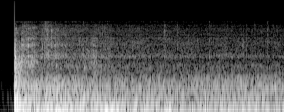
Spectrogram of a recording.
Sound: fire crackling

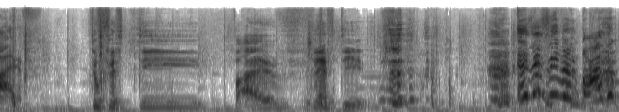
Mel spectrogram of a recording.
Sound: laughs

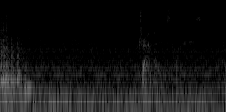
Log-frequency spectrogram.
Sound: whispers

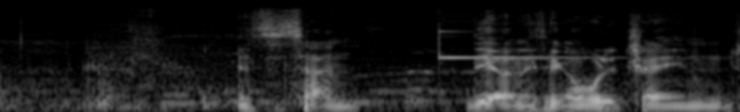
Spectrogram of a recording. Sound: bell chimes

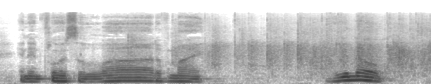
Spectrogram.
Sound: applause

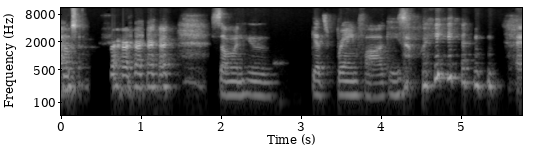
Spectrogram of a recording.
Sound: laughing

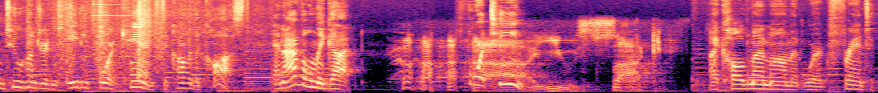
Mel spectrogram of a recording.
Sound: shao kahn laughing

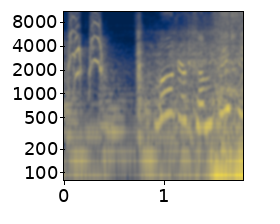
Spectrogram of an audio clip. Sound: squeaking

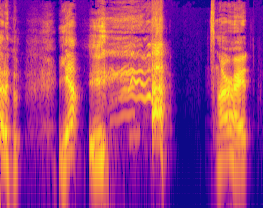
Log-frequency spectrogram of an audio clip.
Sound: Tony laughing

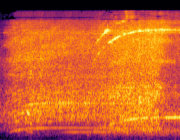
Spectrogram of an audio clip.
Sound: RevAir whirs

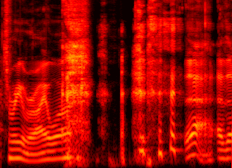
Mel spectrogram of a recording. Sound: laughter

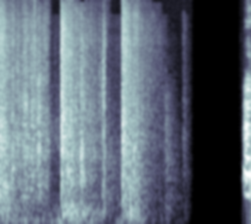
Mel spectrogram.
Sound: cars crashing

